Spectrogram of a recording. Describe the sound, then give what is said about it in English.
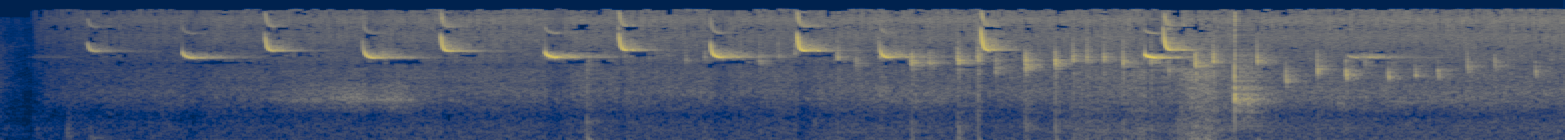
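Bat echolocation calls recorded out in the field with a bat detector: a steady series of short, sweeping chirps that speed up into a dense, crackly run of clicks and pops, clear, with no voices. “the bat detector has recorded the noise that the bat's making”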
